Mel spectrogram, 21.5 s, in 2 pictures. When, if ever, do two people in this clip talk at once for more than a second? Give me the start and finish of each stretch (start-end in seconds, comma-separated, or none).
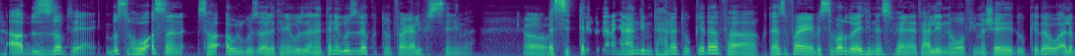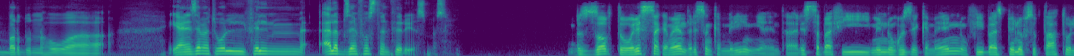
none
